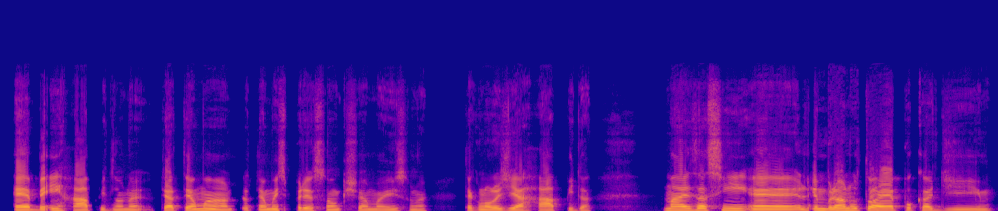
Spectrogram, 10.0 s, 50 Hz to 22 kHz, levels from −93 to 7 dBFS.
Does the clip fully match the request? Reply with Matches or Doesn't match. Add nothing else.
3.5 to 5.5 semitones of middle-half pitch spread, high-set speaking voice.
Doesn't match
